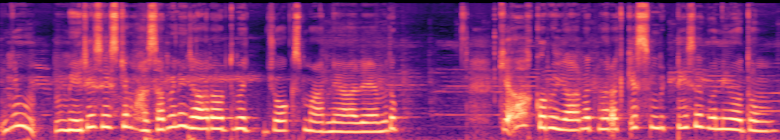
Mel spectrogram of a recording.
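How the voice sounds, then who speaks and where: A woman voicing a young woman who is emotional and scolds her love, her voice rising in pitch. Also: fast, mellow, lightly acted. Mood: exasperated.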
